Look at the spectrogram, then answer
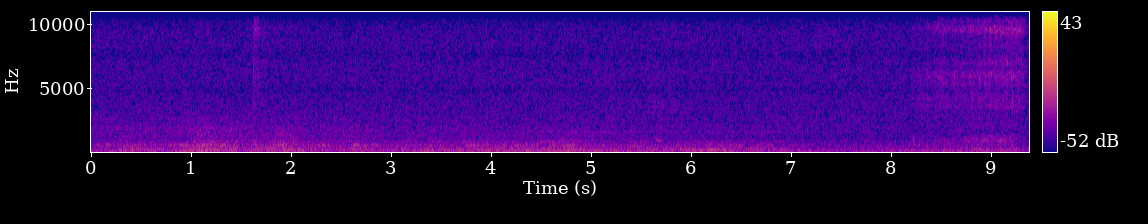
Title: My Fat Cat Castro Snoring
